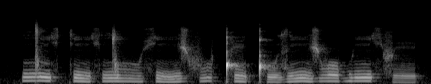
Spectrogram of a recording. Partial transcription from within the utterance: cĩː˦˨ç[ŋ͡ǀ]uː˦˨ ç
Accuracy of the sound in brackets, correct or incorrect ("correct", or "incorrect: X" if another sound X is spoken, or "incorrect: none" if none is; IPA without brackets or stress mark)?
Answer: correct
